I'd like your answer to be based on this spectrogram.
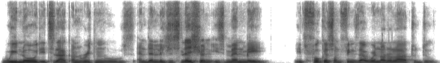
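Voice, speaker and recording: A man's voice: fairly low pitch, steady tone, brisk, darkish tone. A man who learned English as a second language, hosting a podcast interview and arguing his points earnestly, often restarting his sentences. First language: not English. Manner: earnest, argumentative, building points step by step; frequent restarts and repeated words. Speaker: podcast host. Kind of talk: casual interview chat.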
